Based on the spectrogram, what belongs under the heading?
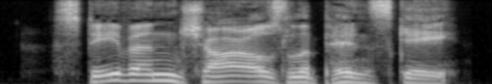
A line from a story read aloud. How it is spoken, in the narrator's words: Galvero intoned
